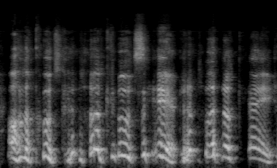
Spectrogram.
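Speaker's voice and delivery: high, loud, laughing welcome; real laughing excitement; delighted greeting. Real, not acted. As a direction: greet them in a high, drawn-out squeal of delight.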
